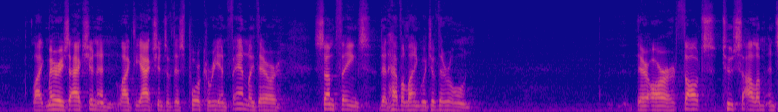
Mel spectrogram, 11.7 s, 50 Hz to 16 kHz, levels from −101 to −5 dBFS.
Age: 50-69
